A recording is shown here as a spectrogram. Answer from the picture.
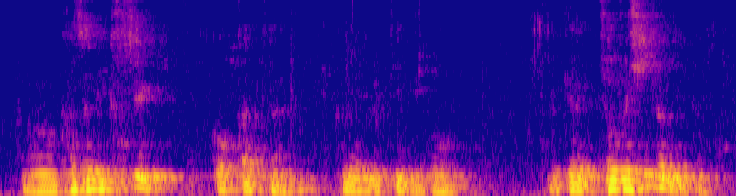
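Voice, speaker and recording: A man's dark, mellow, somewhat breathy voice at a moderate pace with lively intonation, long and frequent pauses, and audible room echo. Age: 60s. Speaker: district head. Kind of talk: public speech. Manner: impassioned.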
